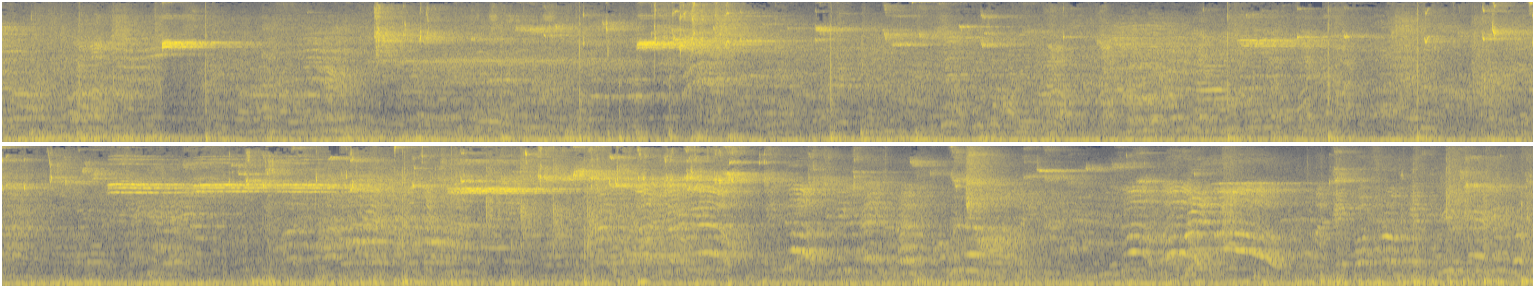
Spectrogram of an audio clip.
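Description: Basketball game sounds in a gym, echoing in the large hall: a ball bouncing on the hardwood court, short high sneaker squeaks and players and spectators talking.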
